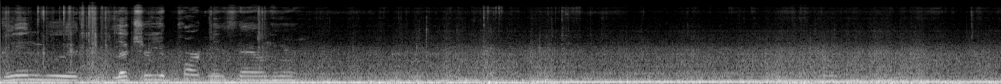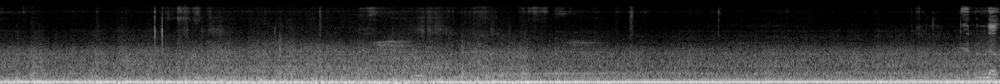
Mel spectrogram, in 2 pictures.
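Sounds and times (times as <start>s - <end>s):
car engine and road drone: 0.0s - 20.0s.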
